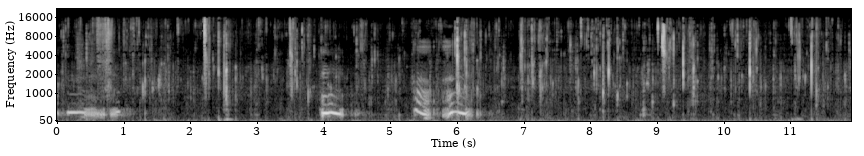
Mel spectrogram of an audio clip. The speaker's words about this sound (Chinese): 我嘴里含着棒棒糖的声音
